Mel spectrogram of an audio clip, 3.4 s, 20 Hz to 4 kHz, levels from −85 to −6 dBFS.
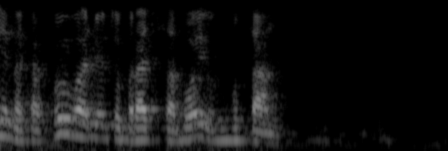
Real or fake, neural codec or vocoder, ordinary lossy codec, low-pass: real; none; Opus, 16 kbps; 3.6 kHz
